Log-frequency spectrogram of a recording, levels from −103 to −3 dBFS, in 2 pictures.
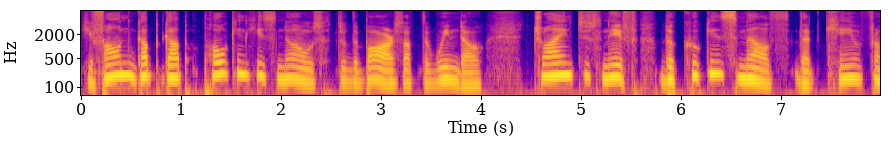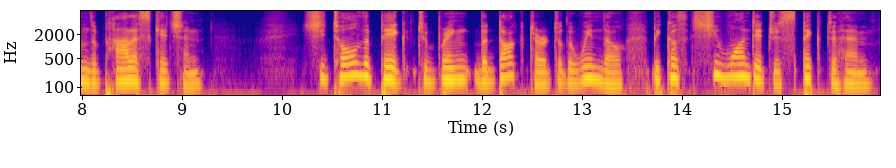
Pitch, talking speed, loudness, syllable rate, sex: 155 Hz, 160 wpm, -19 LUFS, 4.0 syllables/s, male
